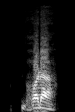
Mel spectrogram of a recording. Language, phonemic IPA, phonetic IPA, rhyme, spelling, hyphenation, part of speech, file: Bengali, /bʰɔ.ra/, [ˈbʱɔ.ra], -ɔra, ভরা, ভ‧রা, verb, LL-Q9610 (ben)-ভরা.wav
- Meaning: to fill; to stuff; to pack in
